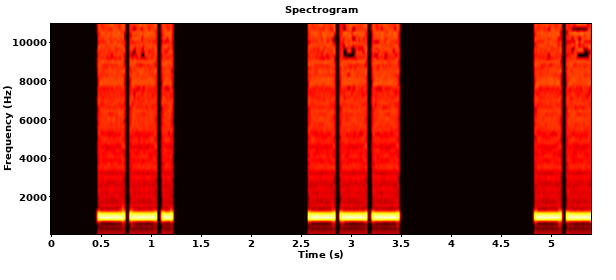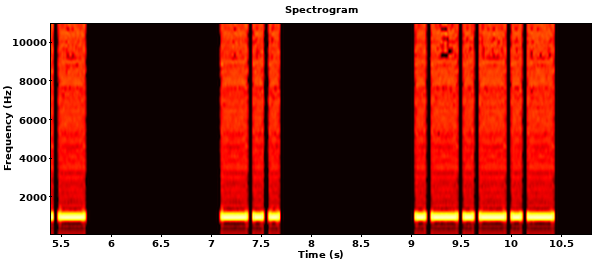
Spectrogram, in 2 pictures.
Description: Morse code, heard as a keyed tone, about 15 wpm, spaced as for 5 wpm, 1000 Hz. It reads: GOOD.
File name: qotdfiles / 5wpm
